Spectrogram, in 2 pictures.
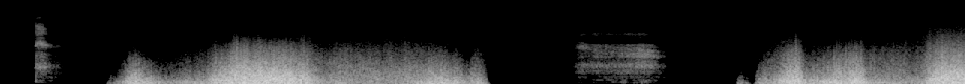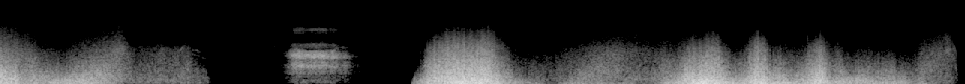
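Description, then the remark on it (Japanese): An idol blows long, breathy breaths into the ear to clean it after wiping it, in four or five soft, windy whooshes, each lasting several seconds, with brief quiet inhales in the pauses between them. No one speaks. “アイドルの吐息でお耳の中をきれいにしちゃいましょうね。”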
